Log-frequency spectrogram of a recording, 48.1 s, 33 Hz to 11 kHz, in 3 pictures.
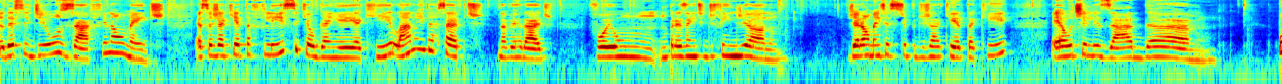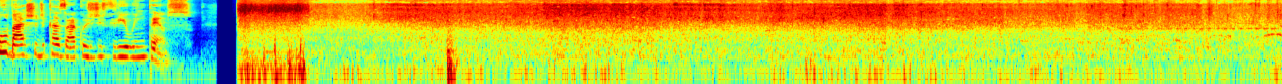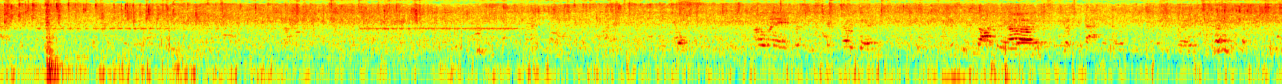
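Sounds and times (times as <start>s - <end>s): rain on wet street: 19.0s - 48.0s.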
